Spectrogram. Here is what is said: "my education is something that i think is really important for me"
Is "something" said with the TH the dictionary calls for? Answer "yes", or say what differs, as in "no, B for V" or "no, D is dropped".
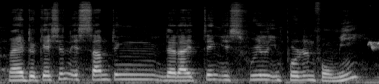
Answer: no, T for TH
